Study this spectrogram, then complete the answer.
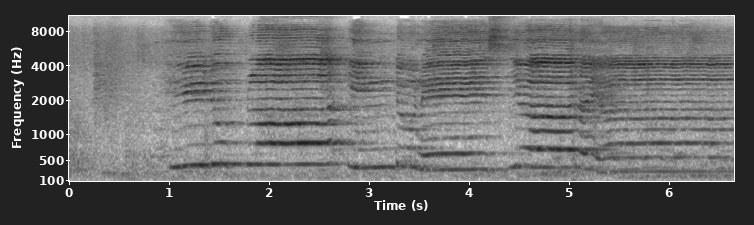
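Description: A group of people sings together slowly.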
